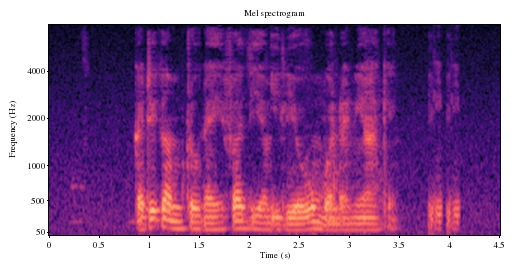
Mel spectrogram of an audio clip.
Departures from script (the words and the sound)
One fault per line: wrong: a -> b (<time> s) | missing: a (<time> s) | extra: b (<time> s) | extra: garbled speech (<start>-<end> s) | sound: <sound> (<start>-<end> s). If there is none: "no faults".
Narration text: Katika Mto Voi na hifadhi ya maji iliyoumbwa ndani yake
missing: Voi (1.5 s)
missing: maji (2.2 s)
sound: laugh (3.8-4.1 s)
